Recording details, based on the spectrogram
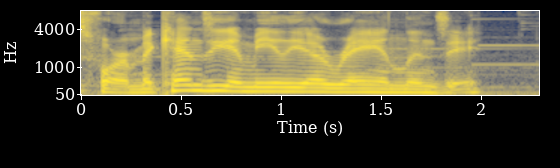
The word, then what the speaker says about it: Linsay: How do you fucking pronounce her name? – Lindsay. – It is just Lindsay? Okay. Mm-hmm. But there's no D in it. It's just L-I-N-S-A-Y.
